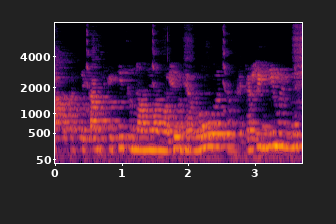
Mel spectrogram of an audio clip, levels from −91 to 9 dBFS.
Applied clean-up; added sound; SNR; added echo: classical method WPE with log-MMSE.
